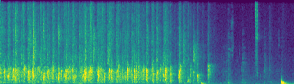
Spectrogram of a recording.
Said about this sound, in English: Could I have a hand of applause for Brian Looby?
